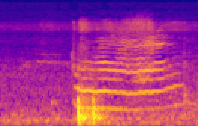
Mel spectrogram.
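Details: Pet cat, a young female, indoors, calling insistently to her owner: a single clear meow, sharp at onset then a steady drawn-out tone fading after about a second, in a quiet room.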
